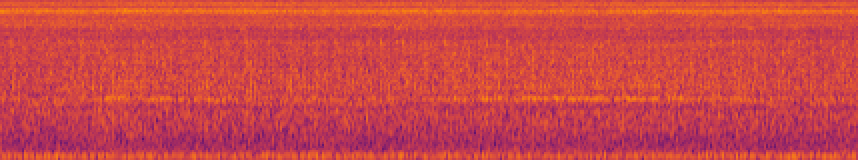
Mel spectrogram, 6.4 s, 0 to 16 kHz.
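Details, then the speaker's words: 1940 Ford engine at idle before being parked and winterized: a heavy, lumpy idle with a loose rattle running through it. It sounds internal, damage is possibly already done, and the cause is not pinned down. "I will fire it up just so you can hear that rattle. I don't know if the microphone will pick it up or not, but we'll try anyway, just so you can hear what's going on."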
